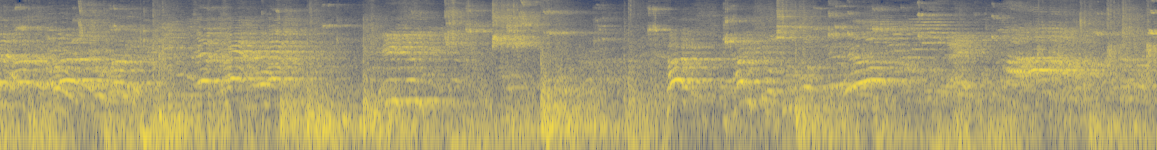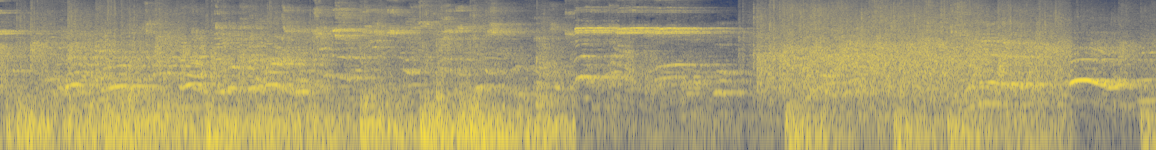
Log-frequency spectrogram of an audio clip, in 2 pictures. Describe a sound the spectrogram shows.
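Basketball shoes squeak on a hardwood floor in an echoing gym.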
